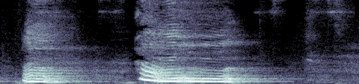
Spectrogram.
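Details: Female Bluetick Coonhound howling because she wants to go for a walk, teased with her leash indoors; a short yelp-like burst, then a longer, steady, wavering howl that fades, followed by near quiet.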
